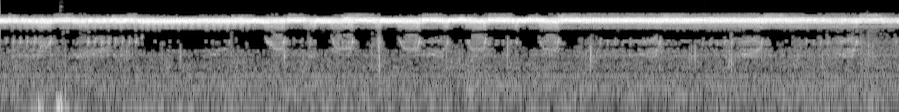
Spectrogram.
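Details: Cicada chorus forms a steady, high, hissing drone without pause, while softer chirping notes from another caller repeat in short bursts beneath it through the middle of the recording.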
